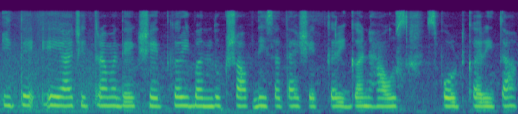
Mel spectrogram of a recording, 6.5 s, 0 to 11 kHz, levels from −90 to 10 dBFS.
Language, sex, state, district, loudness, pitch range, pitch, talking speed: Marathi, female, Maharashtra, Washim, -15 LUFS, 230-250 Hz, 245 Hz, 140 wpm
